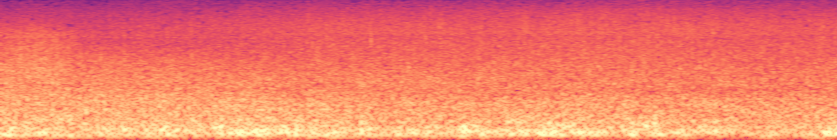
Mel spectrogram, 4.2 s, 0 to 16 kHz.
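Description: A stormy night at sea in the video game Pillars of Eternity 2: Deadfire, with dense heavy rain pouring continuously and low thunder rumbling underneath.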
